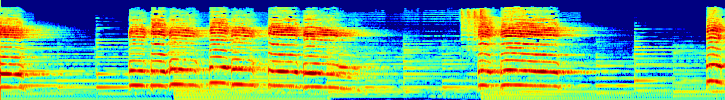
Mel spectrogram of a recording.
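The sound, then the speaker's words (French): A plastic toy chicken squawks out a rhapsody, with crowing, cluck-like notes over a sustained backing melody in a few long phrases. “Je t'ai dégoté la même rhapsodie au poulet en plastique.”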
